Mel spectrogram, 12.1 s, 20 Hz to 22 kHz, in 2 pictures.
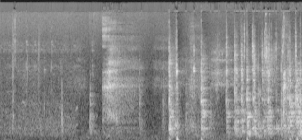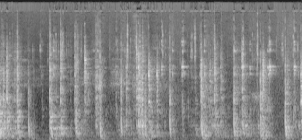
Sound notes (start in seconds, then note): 3.0 panting with effort; 3.8 banging of tools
